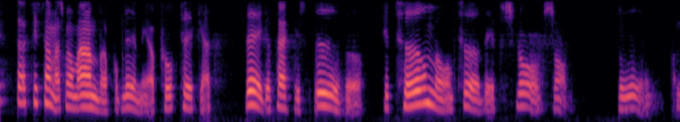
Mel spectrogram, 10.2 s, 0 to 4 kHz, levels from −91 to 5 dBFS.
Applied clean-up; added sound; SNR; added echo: neural mask model DeepFilterNet 3.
